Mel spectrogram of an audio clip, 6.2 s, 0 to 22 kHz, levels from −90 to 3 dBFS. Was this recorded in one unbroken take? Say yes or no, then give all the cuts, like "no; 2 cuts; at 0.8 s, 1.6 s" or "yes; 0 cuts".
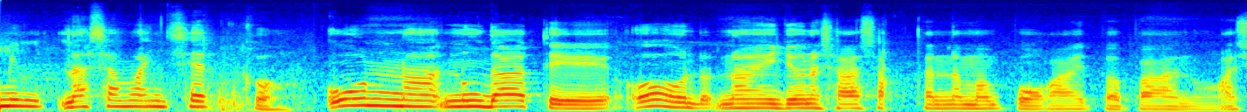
no; 1 cut; at 1.4 s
